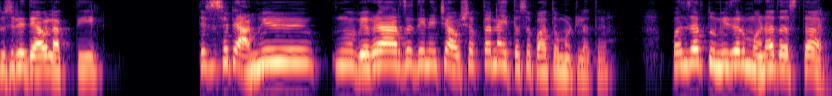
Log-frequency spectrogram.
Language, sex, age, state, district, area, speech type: Marathi, female, 45-60, Maharashtra, Nanded, urban, spontaneous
